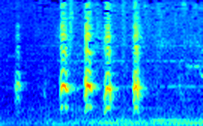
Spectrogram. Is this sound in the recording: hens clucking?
yes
